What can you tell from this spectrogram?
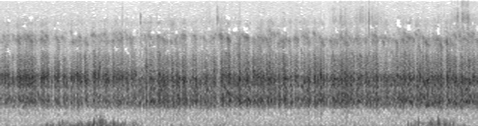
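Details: Loud close chorus of wood frogs (Lithobates sylvaticus) breeding at a small pond in Enosburgh in spring, countless clucking croaks blending into a continuous rattling din, with brief low rumbles.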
